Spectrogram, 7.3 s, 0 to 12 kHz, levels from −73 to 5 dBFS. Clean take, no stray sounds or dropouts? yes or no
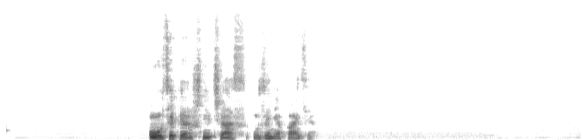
yes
